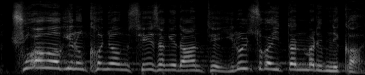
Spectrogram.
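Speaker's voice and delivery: protesting. Acted. Moses protesting his calling to God, aggrieved. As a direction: argue back, building from questions to outcry. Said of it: "하나님께 항변을 하는 거예요".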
